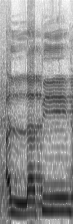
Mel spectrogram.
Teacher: sebenarnya di sini ada dua lam alif lam dan lam maka untuk mempermudah kita maka lamnya dijadikan satu dan ditasdidkan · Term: Alif Lam Syamsiah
